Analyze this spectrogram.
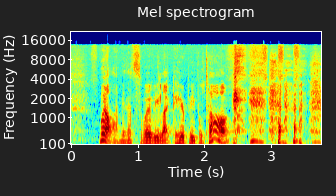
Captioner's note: laughing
